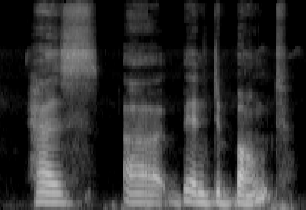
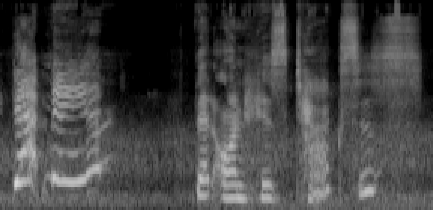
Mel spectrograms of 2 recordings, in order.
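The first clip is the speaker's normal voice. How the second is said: much higher, sarcastic falsetto character; squeaky high mock-innocent voice; mock naive character; 4 dB louder than usual. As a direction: play the wide-eyed fool in a sky-high voice. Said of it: "I get a little emotional".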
